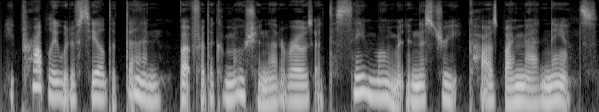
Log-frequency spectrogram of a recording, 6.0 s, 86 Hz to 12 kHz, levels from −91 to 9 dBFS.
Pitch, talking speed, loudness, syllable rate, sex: 155 Hz, 240 wpm, -19 LUFS, 6.0 syllables/s, female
